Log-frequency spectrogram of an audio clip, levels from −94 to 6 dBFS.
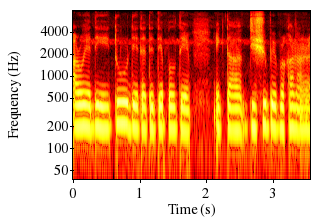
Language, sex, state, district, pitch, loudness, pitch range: Nagamese, female, Nagaland, Dimapur, 190 Hz, -13 LUFS, 185-200 Hz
